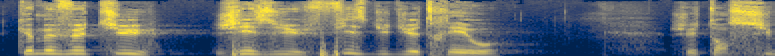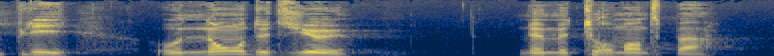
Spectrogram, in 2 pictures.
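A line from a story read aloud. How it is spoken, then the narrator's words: Loud cry. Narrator (French): s'écria d'une voix forte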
